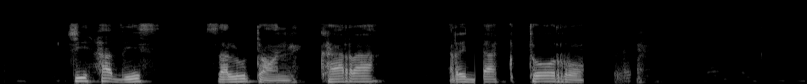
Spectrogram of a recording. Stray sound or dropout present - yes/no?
yes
